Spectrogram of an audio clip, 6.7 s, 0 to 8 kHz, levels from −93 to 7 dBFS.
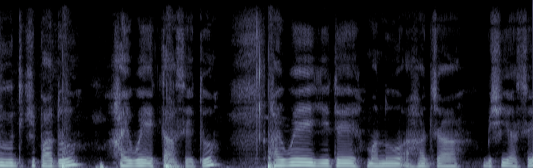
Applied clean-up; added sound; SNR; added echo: none; Knock; 6 dB; none.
